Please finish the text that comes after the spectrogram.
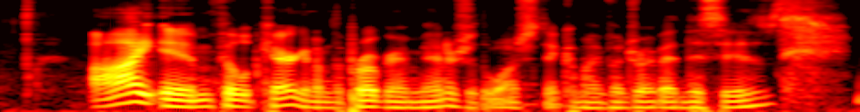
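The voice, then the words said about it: Intense announcer-style radio voice. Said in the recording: “my intense radio voice”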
